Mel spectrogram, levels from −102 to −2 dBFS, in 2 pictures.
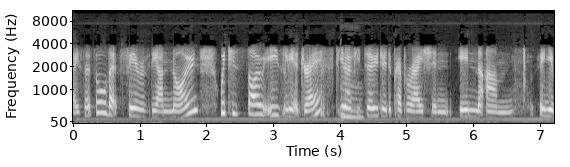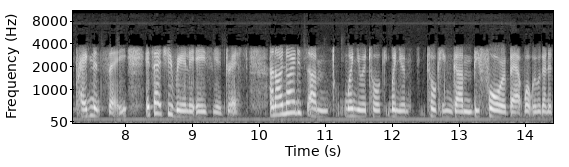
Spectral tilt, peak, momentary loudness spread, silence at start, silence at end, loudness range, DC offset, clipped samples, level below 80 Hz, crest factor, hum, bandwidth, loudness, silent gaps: -5 dB/octave; -2 dBFS; 7 LU; 0 s; 0 s; 1 LU; under 0.1%; under 0.1%; -60 dBFS; 16 dB; none; 9.2 kHz; -17 LUFS; none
